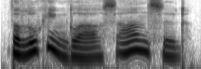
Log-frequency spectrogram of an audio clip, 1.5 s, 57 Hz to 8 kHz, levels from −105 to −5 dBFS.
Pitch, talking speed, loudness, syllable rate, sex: 170 Hz, 160 wpm, -17 LUFS, 5.7 syllables/s, male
